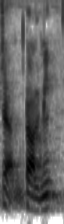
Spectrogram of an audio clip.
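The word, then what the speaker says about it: Ptolemy: आपके क्लॉडियस टॉल्मी। ये आपका पी यहाँ पर साइलेंट रहता है, तो क्लॉडियस टॉल्मी जो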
